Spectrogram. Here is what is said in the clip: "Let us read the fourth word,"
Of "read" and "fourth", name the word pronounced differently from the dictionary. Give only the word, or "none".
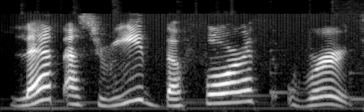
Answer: none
